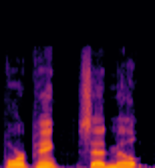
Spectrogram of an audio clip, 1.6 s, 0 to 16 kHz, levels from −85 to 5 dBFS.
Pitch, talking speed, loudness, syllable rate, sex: 115 Hz, 155 wpm, -18 LUFS, 3.4 syllables/s, male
